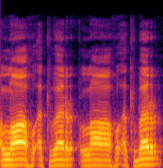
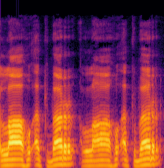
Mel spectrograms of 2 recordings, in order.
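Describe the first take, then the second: First: Each phrase is said slowly with pauses between. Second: The same.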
